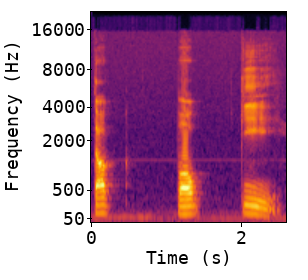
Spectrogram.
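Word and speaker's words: 떡볶이: not dog, but it's more like duck, boki.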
